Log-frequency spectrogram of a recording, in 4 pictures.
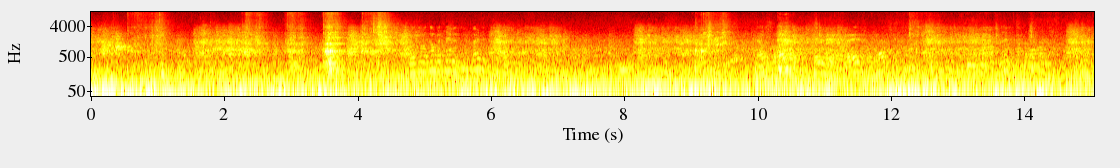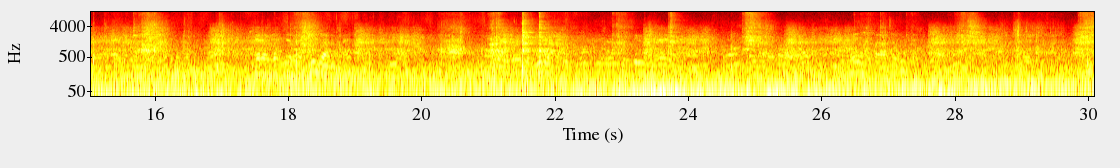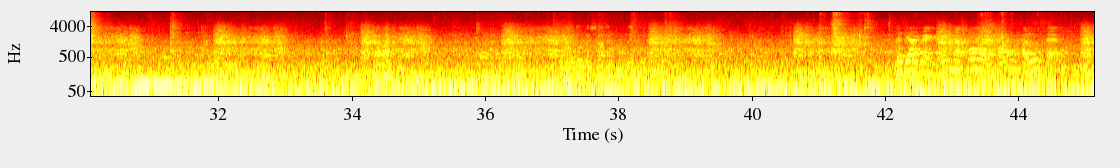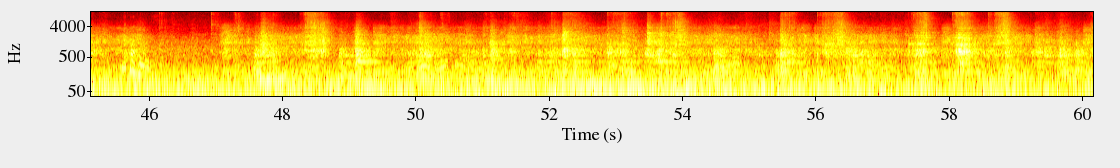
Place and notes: Puškinova ulica, Maribor, Slovenia - corners for one minute
one minute for this corner - puškinova ulica 3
